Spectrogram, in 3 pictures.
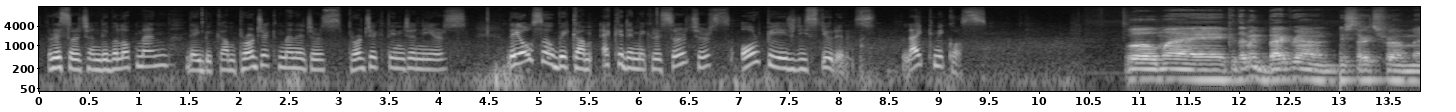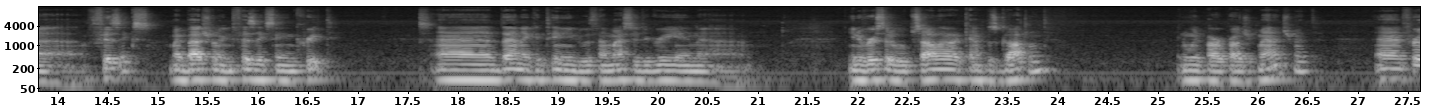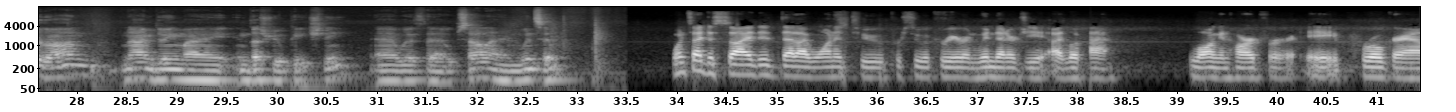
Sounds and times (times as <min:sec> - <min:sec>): Speech: 0:00.1 - 0:09.5, 0:10.9 - 0:16.8, 0:17.6 - 0:21.0, 0:21.9 - 0:24.0, 0:25.2 - 0:26.6, 0:27.2 - 0:32.9, 0:34.0 - 0:38.4, 0:39.2 - 0:41.4.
